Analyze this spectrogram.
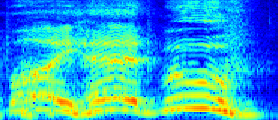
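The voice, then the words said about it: Bad attempt at Scottish accent. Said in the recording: “I can't do a Scottish accent, but anyway, terrible.”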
